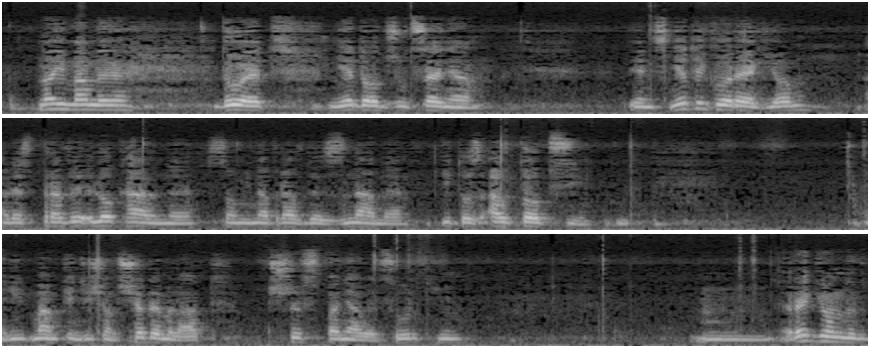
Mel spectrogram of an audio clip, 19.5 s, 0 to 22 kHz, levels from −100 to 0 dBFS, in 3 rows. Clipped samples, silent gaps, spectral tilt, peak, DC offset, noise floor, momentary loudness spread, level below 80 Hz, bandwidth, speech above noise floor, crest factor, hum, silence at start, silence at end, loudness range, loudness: under 0.1%; none; -3 dB/octave; -8 dBFS; under 0.1%; -54 dBFS; 20 LU; -58 dBFS; over 20 kHz; 22 dB; 24 dB; none; 0 s; 0 s; 6 LU; -31 LUFS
